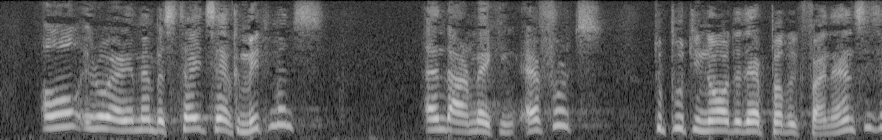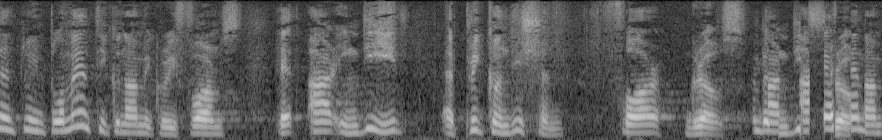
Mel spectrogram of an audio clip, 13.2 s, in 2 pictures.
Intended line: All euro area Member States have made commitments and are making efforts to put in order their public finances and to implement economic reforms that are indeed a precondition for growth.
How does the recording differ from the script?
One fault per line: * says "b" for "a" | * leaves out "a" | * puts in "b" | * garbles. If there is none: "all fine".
* leaves out "made"
* garbles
